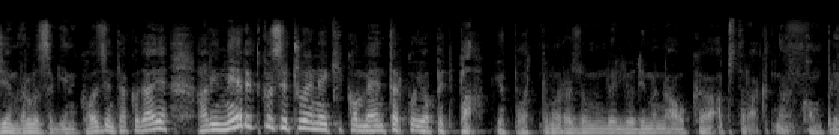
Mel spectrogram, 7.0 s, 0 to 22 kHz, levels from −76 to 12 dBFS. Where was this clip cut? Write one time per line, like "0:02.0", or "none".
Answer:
0:04.1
